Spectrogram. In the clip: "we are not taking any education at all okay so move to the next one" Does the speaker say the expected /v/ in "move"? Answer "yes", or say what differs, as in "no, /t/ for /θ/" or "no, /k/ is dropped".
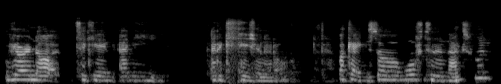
no, /f/ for /v/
